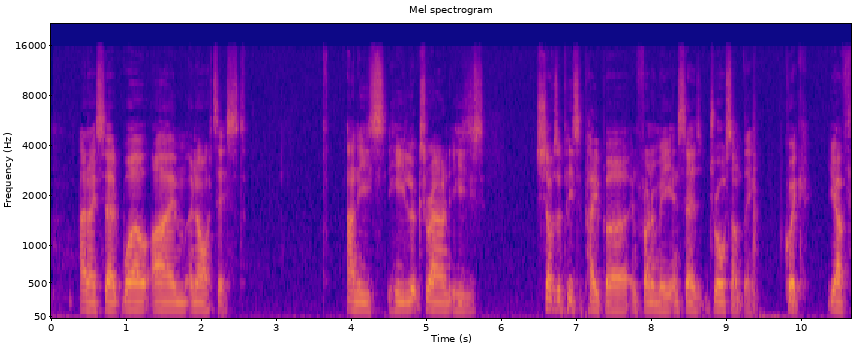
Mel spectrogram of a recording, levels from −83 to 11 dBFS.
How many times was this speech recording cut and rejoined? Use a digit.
0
